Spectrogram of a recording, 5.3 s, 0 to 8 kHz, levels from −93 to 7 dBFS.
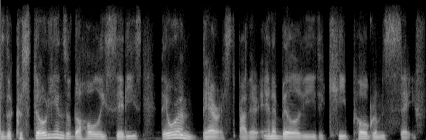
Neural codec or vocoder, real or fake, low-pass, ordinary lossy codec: none; real; 7.2 kHz; Opus, 16 kbps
